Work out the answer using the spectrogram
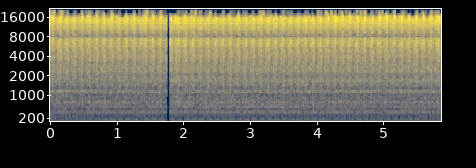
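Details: Ford LTD running on milky contaminated oil: fast, steady metallic ticking over the idle that follows engine speed. Valve train noise from all valves; lash to be adjusted with a ratchet.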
